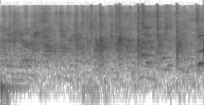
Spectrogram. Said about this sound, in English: That's my agent. Clap it up for my agent.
